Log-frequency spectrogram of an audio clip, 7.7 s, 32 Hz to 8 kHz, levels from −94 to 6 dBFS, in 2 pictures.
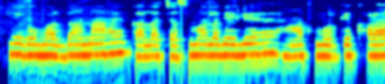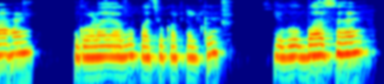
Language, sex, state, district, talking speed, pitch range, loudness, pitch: Hindi, female, Bihar, Jamui, 130 wpm, 195-225 Hz, -17 LUFS, 215 Hz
